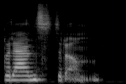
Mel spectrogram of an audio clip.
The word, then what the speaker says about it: Brännström: And she informed me that apparently we have been pronouncing some names wrong. Apparently it is Brännström. That's how it's pronounced.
